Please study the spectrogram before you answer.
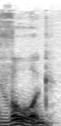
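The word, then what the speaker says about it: våg: like um the word for wave which in French is vag and which in Swedish is vog and they say in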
